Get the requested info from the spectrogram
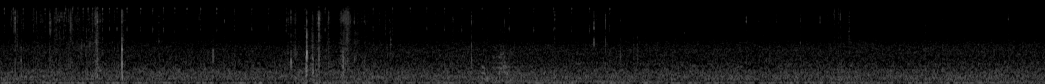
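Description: Light, irregular clicking and ticking from a spinning reel and rod handling as a hooked chub is played, over a steady low background hiss. The clicks come thickest in the first few seconds, with a sharp cluster about three seconds in, then thin out.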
